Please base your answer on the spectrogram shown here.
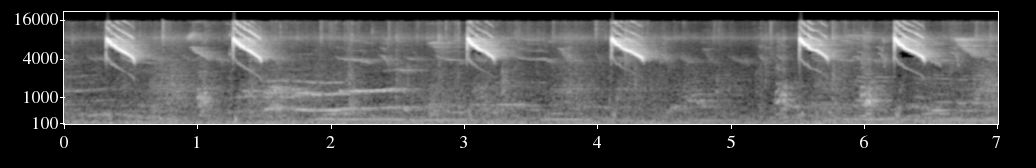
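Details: Oriental white-eye lure call meant to make other white-eyes answer: sharp, very high notes that slur steeply downward, about six in seven seconds at uneven intervals, over a faint low background hum.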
